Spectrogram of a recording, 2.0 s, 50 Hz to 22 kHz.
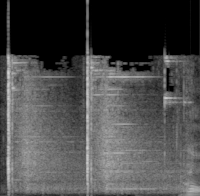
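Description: Two 9mm pistol shots from a Walther Q5 Match, a little under a second apart, each with a short echo off the range. After the second shot a steel target rings briefly.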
